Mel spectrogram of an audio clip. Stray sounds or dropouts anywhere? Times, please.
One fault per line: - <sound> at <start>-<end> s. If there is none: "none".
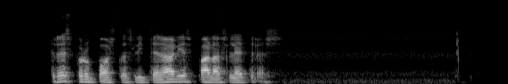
none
